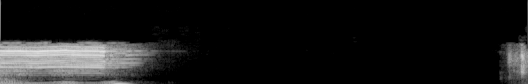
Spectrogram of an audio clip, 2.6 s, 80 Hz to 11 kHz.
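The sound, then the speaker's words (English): A harsh electric doorbell buzz at apartment 1C sounds steadily for about half a second, then stops; after a silent pause, a brief second burst of buzzing follows. “Well, we'll ask him if he answers that doorbell.”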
